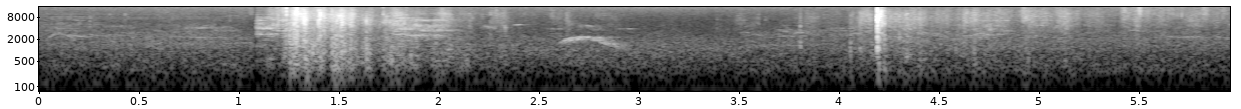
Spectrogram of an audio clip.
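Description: Flapping wing beats of an Egyptian vulture, a short rush of several quick flaps about a second in, followed by a single sharp knock a few seconds later. Small birds chirp faintly in the background.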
